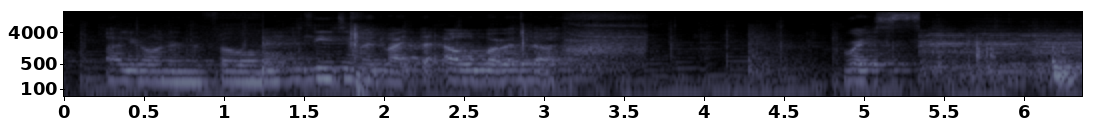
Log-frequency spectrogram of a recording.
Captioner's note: exhale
